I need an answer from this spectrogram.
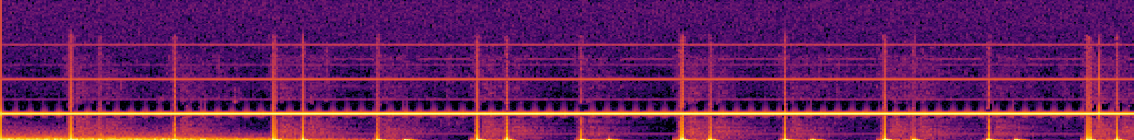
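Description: Heartbeat sound effect: a steady double thump, lub-dub, about once a second, under a constant high-pitched ringing tone. A low drone fades away over the first few seconds.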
